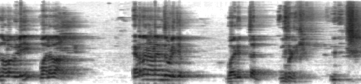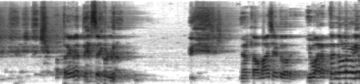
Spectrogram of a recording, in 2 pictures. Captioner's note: laughs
